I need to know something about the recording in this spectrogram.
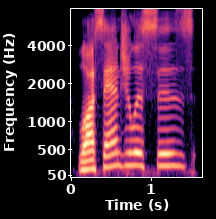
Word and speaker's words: Los Angeles's: So even though we don't write the S, we're supposed to pronounce it.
